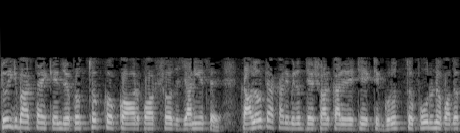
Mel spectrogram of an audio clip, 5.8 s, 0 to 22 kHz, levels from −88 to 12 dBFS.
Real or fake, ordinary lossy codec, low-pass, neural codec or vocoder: real; none; 3.6 kHz; none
